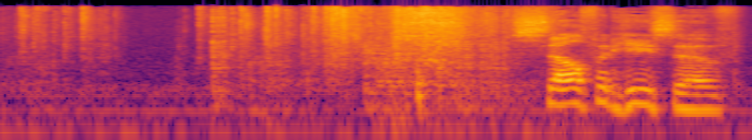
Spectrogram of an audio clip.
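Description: Plastic packaging crinkles in a man's hands.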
